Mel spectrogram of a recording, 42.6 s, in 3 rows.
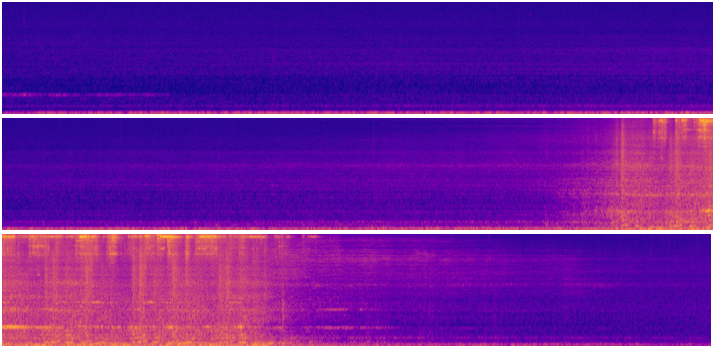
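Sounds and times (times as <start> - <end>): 
distant train passing through a tunnel: 24.6 - 37.2.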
